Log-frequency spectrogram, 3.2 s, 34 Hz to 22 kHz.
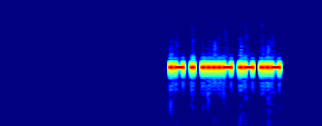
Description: Morse code, heard as a keyed tone, about 46 wpm, 700 Hz. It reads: AE4AU
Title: USA Call Signs - 5 Characters - Repeated 2x - 45wpm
